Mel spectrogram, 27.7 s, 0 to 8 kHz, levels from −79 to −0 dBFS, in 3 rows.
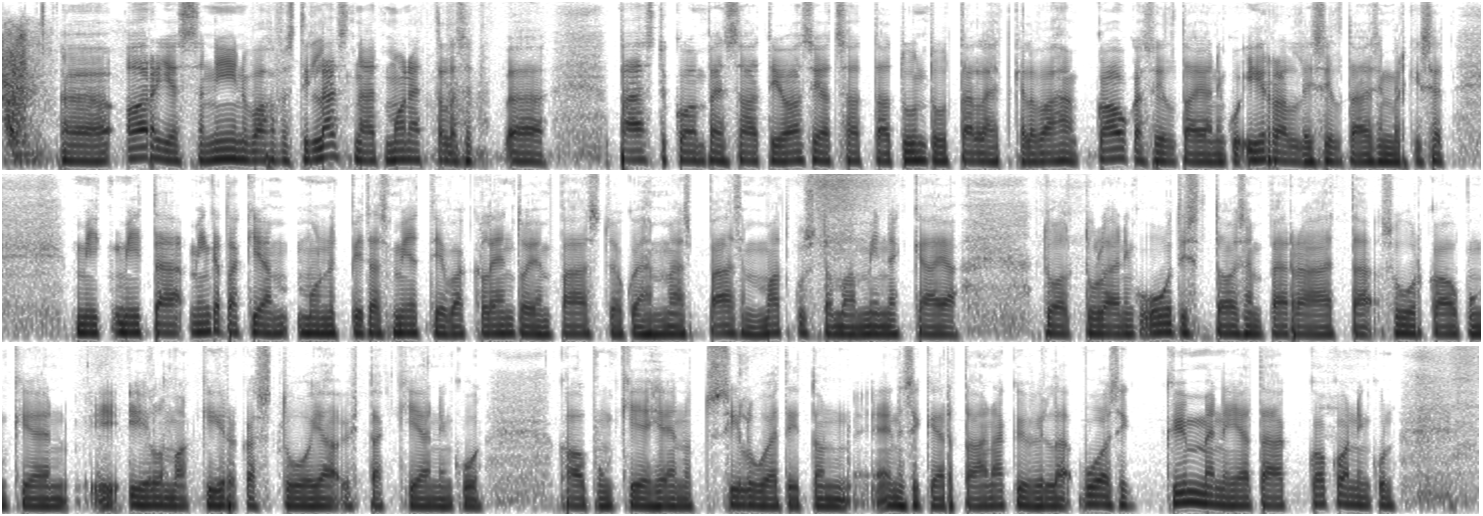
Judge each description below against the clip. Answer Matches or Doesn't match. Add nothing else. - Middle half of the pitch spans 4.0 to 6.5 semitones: Doesn't match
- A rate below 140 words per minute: Doesn't match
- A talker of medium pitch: Doesn't match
